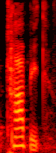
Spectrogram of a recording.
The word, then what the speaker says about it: topic: What's your topic for today? Alors, mot topic là, qui signifie sujet, ça veut dire accent tonique là tombé sous premier syllabe là.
